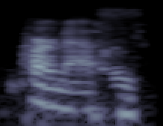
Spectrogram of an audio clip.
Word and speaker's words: Parness: How do you pronounce that? Parness. Parness Parness.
